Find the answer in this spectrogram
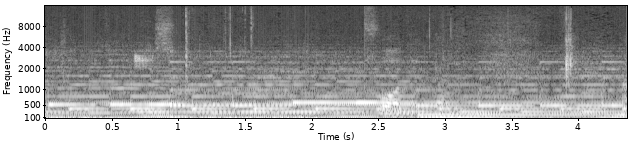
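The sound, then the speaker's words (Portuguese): Water sloshes and squishes inside a homemade 17-kilogram barbell made of water-filled PET bottles on a broomstick as it's shifted about, with a few soft drip-like splashes, partly under a man's voice talking. “Ela a barra d'água que ele ela fez.”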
